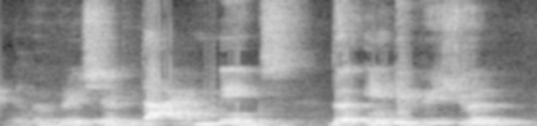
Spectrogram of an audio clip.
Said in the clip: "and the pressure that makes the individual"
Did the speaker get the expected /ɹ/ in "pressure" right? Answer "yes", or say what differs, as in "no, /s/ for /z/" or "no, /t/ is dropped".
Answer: yes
